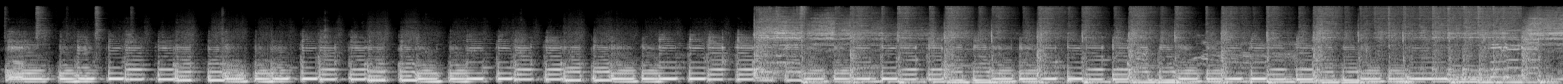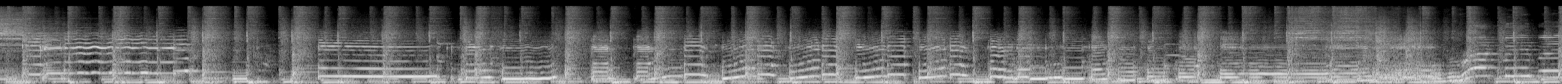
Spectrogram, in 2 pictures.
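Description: Live blues band playing: an electric guitar riff over bass guitar. The drum kit joins about eight seconds in, and later the guitar plays lead lines with bent notes over the band.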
